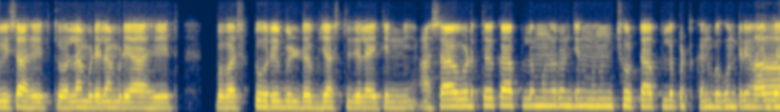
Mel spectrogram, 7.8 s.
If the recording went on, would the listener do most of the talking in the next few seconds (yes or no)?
yes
